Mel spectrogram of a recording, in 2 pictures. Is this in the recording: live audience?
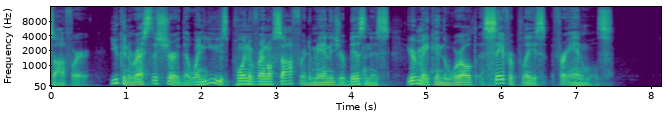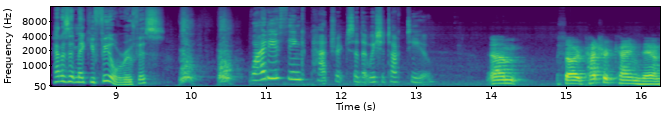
no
